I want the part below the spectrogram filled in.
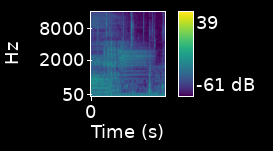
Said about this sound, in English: the barn is full of sheep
